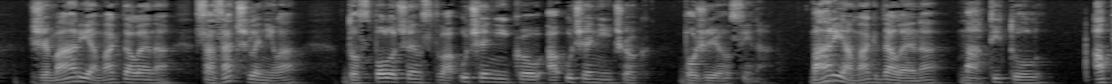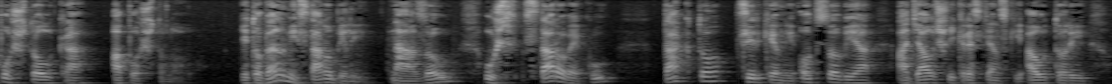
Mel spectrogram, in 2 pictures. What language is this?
Slovak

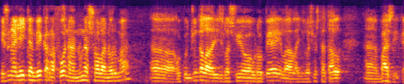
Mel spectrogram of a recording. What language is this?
Catalan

